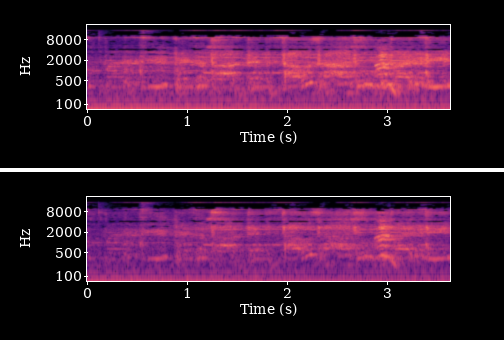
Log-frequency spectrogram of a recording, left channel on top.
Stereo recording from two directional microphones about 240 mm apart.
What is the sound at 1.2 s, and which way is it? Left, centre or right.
Music, left.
